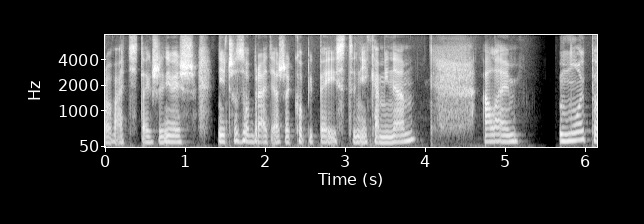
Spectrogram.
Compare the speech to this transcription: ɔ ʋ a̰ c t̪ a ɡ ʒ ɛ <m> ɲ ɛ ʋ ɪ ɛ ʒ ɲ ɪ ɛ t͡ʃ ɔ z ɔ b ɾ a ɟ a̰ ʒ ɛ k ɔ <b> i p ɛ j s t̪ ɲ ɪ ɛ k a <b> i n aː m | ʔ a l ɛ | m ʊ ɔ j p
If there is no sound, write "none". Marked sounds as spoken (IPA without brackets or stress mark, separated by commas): none, p, m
